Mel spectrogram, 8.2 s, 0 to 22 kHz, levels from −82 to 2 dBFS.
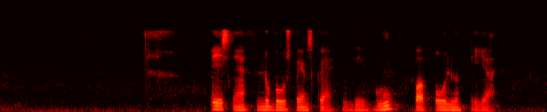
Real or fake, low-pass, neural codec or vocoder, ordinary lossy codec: fake; 7.2 kHz; codec, 16 kHz, 0.8 kbps, ZipCodec; MP3, 48 kbps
